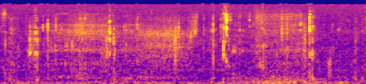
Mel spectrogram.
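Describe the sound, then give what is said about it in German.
Biting and chewing a Jägerknacker sausage outdoors, heard as faint, soft crunches and wet chewing in a few irregular bursts over low rumbling background noise. “Und dabei essen wir einen Jägerknacker.”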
